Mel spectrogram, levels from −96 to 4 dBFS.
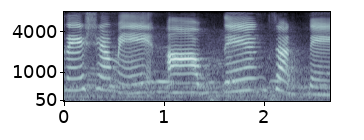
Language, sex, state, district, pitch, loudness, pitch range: Hindi, female, Punjab, Pathankot, 335 Hz, -12 LUFS, 305-390 Hz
